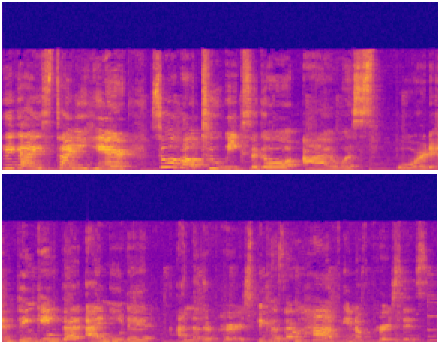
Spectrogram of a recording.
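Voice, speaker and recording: A woman uses a raised, projected voice with clear music in the background. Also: moderate pace. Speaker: DIY vlogger. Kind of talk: tutorial.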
